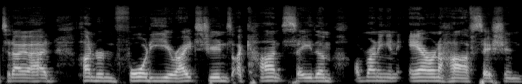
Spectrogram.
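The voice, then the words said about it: Hoarse voice. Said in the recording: “My voice is a little bit hoarse.”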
